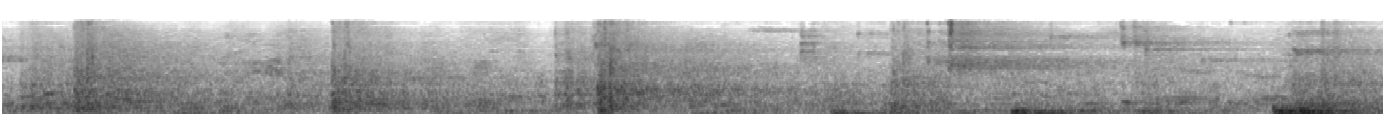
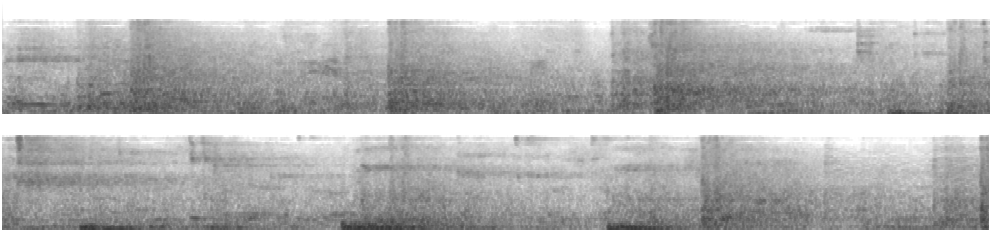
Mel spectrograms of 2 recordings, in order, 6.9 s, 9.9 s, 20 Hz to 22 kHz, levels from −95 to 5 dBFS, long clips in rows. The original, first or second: first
